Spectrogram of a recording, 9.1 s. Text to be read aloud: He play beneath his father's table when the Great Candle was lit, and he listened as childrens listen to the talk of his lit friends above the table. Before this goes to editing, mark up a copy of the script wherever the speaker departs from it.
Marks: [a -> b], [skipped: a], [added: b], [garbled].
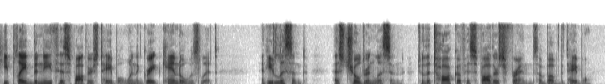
He [play -> played] beneath his father's table when the Great Candle was lit, and he listened as [childrens -> children] listen to the talk of his [lit -> father's] friends above the table.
